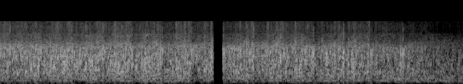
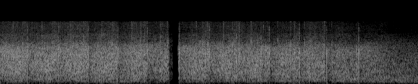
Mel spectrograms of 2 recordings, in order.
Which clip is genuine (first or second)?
second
